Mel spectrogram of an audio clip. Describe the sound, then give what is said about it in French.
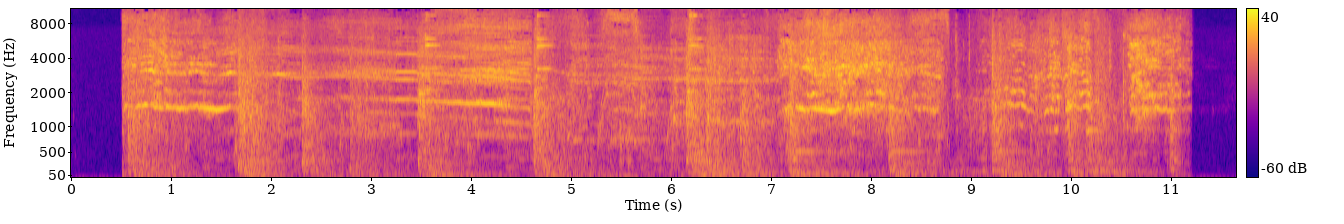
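A loud, harsh robotic cry built from a pig's squeal, a grinding, distorted screech that surges in repeated bursts for about ten seconds, alone, with no talking. “C'est le bruit d'un... C'est un porc.”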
